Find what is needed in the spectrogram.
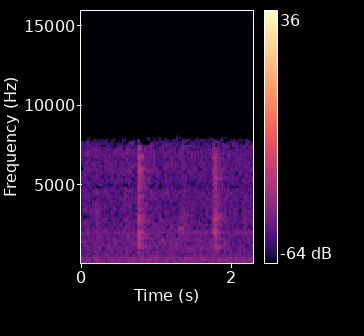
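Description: Near silence with a clock ticking faintly, two ticks about a second apart.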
